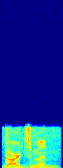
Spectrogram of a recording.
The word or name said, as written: guardsman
